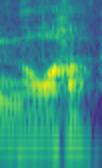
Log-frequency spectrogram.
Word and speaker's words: noir: Terus ada juga noir itu dibacanya noir.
